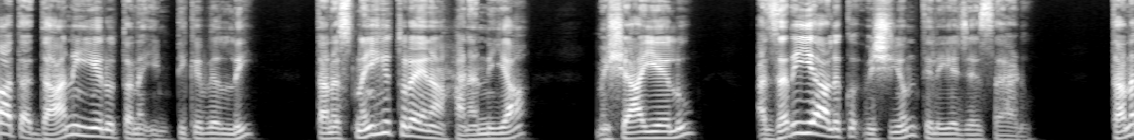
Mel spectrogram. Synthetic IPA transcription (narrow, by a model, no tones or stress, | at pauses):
aːt̪ɐd̪aːnijeːlut̪ɐnɐiɳʈikiʋe̞ɭːi | t̪ɐnɐsneːɦit̪ulɐjnɐhɐnɐnjaː | miʂaːjeːlu | ɐd͡ʒɐɾijaːlɐkuʋiʂɐjɐmt̪e̞lijɐd͡ʒɛːʃaːɽu | t̪ɐnɐ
